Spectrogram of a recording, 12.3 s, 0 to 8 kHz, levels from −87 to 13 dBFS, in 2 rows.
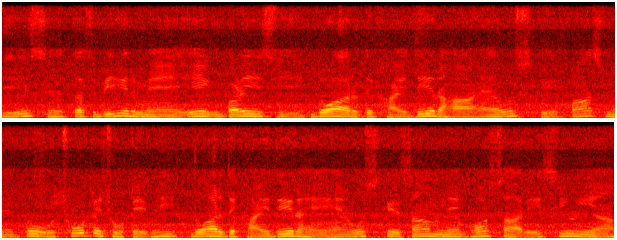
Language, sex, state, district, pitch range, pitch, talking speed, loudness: Hindi, male, Chhattisgarh, Jashpur, 120-155 Hz, 140 Hz, 135 wpm, -27 LUFS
